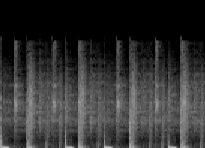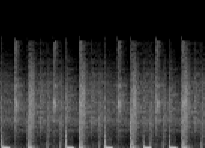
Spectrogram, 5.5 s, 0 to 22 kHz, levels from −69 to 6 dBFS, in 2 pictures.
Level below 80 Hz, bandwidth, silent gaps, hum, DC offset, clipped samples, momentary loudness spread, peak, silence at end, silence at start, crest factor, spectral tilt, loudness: -30 dBFS; 17 kHz; none; none; under 0.1%; under 0.1%; 3 LU; -4 dBFS; 0 s; 0 s; 18 dB; -3.5 dB/octave; -22 LUFS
